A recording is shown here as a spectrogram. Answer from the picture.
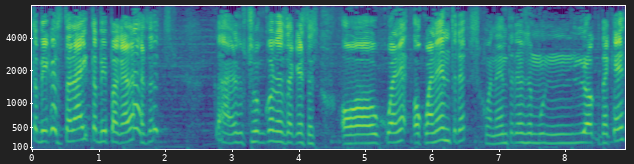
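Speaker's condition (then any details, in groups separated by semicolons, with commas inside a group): Spastic quadriplegic cerebral palsy; age 18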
